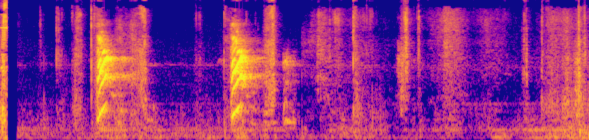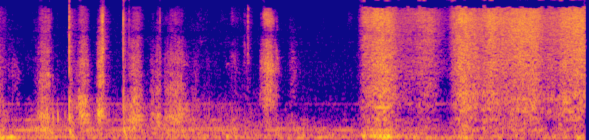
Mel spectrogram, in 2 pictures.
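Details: Indoors, a female Maltese puppy playing an iPad lets out two sharp, high barks about a second and a half apart, followed by tapping, shuffling handling noises and a burst of hissing static near the end.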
